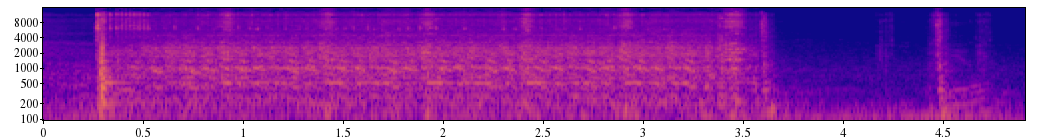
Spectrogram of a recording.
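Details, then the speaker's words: 1951 Studebaker recently unstuck engine with leaking carburetor; it catches and runs ragged with uneven beat for about three seconds then dies; stumbling and stall because the coil wire fell out. "Oh, coil wire fell out. Let me unhook that coil before I kill myself."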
